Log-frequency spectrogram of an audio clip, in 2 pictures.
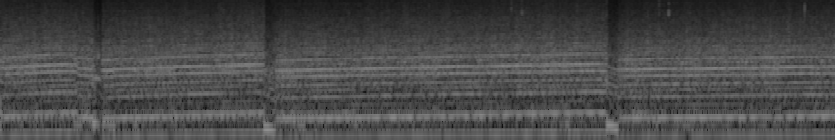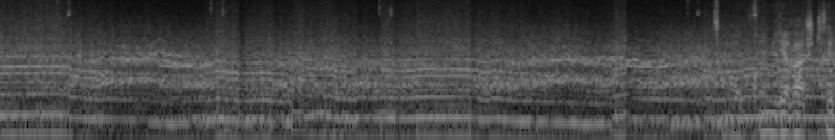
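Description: Race cars in a Gran Turismo video game race roar through the opening corners, with layered engine drones shifting pitch, tire squeal and skidding throughout, while a commentator talks over the continuous loud engine noise.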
